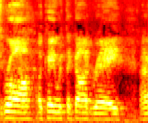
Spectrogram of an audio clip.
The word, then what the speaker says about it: Re: Some people pronounce it Ra, some people pronounce it Re. It depends on which teacher you have. I go with Re, okay?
